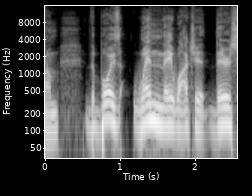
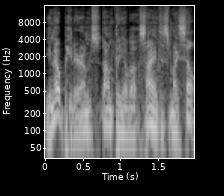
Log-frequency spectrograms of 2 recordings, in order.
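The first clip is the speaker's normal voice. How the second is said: put-on weaselly voice, lower and quieter; 3 semitones lower, 14 dB quieter than usual. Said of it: "You made him kinda sound like a weasel".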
